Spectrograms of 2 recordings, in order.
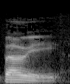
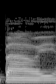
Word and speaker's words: Bowie: I think the correct pronunciation is David Bowie.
